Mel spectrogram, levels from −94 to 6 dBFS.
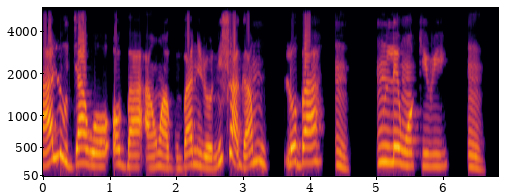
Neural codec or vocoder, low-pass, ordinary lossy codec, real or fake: none; 5.4 kHz; none; real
